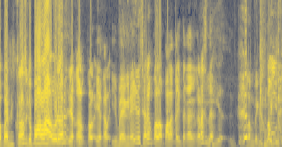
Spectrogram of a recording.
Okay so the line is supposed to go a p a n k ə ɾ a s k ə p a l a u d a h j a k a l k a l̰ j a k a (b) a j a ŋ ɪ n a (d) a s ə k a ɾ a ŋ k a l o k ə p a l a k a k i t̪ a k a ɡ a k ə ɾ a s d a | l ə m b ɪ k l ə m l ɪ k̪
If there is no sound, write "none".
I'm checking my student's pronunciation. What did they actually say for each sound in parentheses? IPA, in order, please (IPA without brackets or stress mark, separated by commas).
b, d͡ʒ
